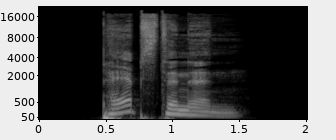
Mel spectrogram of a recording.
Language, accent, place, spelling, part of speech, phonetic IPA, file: German, Germany, Berlin, Päpstinnen, noun, [ˈpɛːpstɪnən], De-Päpstinnen.ogg
- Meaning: plural of Päpstin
